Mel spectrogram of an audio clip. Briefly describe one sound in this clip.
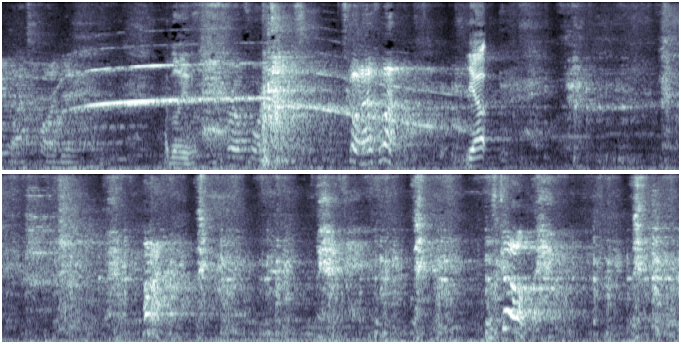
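A weight machine clanks rhythmically.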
